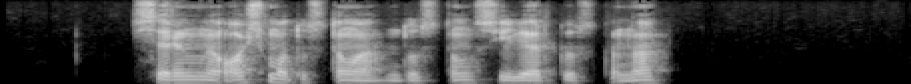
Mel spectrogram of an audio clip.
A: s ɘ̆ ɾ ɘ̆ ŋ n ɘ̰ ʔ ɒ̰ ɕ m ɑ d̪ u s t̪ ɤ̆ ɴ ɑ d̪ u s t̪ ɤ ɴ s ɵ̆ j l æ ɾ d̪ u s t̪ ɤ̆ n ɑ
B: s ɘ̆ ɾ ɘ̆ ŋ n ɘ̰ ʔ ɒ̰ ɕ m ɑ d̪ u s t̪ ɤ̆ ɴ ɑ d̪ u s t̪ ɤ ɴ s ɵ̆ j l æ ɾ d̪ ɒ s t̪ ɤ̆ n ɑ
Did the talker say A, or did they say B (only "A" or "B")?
A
